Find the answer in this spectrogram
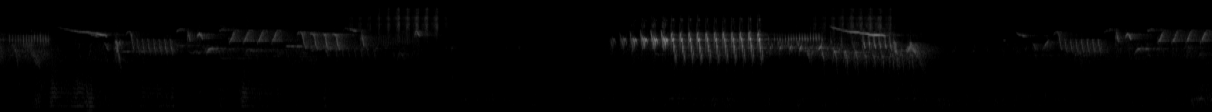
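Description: Songbird singing in rapid trills and short falling whistles, in phrases that stop briefly twice, once near the middle and again about three-quarters through.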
